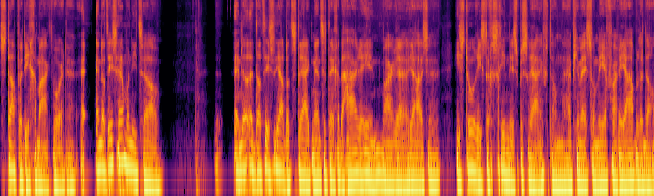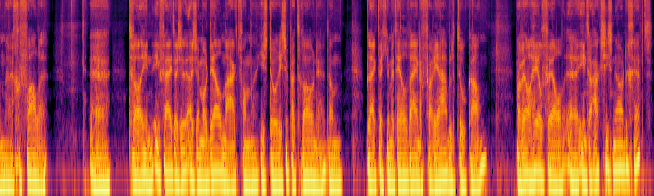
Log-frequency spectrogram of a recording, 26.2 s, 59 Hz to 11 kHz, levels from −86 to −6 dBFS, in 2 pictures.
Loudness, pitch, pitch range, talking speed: -19 LUFS, 90 Hz, 80-105 Hz, 165 wpm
